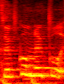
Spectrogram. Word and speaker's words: cykelnyckel: I know that cykelnyckel is bicycle key.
